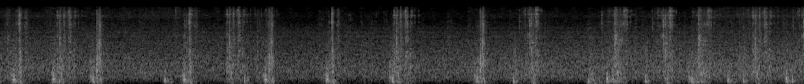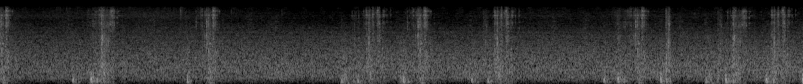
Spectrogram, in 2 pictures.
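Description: Armoured footsteps clank and crunch steadily over grass.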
